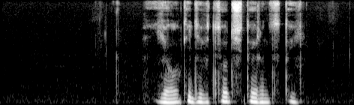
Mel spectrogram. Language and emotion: Russian, neutral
